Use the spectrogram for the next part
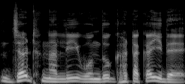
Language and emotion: Kannada, neutral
